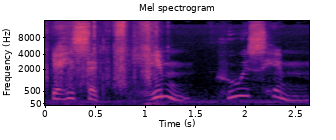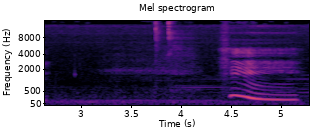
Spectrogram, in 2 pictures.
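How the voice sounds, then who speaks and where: A woman's voice: medium pitch, big pitch swings, extremely slow, dark tone, slight background noise. A woman giving casual let's play commentary, musing and thinking aloud as she goes.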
